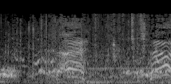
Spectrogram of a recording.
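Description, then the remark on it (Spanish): Pigeons in Paris coo in soft, throaty warbles, two or three rolling calls overlapping in a short burst, against a faint steady background. “Las palomas le acosan.”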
